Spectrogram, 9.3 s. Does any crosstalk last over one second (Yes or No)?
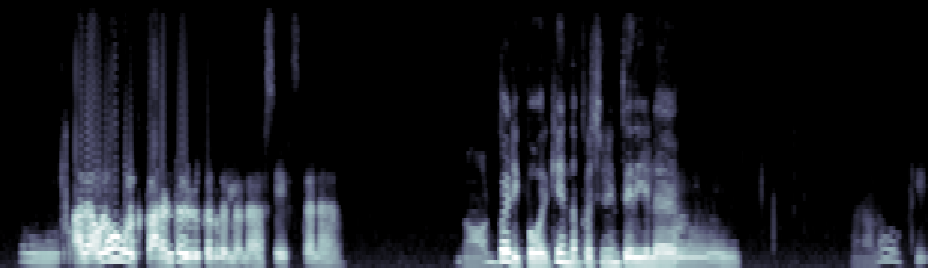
No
